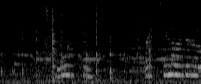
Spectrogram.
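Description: A child's voice in the background, a few short high-pitched phrases, with faint clicks of a wire whisk against an enamel pot between them.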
